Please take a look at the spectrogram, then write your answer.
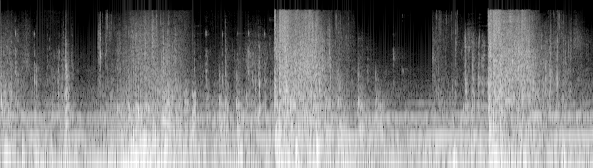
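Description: Heavy gunfire, including a super shotgun, aimed at a boss in the grim horror game Scorn, as repeated loud blasts and crashing impacts with a dense rumbling din in between, no voices.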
